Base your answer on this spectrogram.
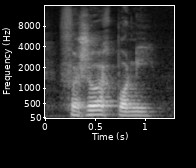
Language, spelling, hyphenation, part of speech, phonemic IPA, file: Dutch, verzorgpony, ver‧zorg‧po‧ny, noun, /vərˈzɔrxˌpɔ.ni/, Nl-verzorgpony.ogg
- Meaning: a pony for whom one cares (grooms, walks or rides, treats, etc.) as a non-owner, a common pastime among teenage girls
